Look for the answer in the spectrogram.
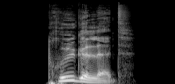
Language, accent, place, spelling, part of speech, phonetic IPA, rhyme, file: German, Germany, Berlin, prügelet, verb, [ˈpʁyːɡələt], -yːɡələt, De-prügelet.ogg
- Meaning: second-person plural subjunctive I of prügeln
